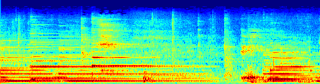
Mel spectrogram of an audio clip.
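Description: Acoustic guitar strummed, a chord ringing out and slowly fading, then strummed again about three seconds in.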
